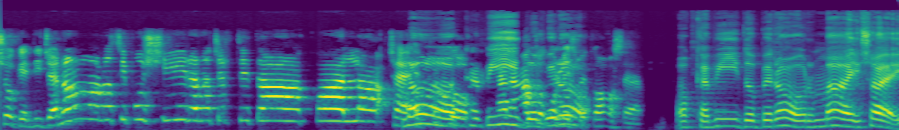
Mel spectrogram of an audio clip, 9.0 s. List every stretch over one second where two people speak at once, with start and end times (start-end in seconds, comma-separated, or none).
4.1-5.7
